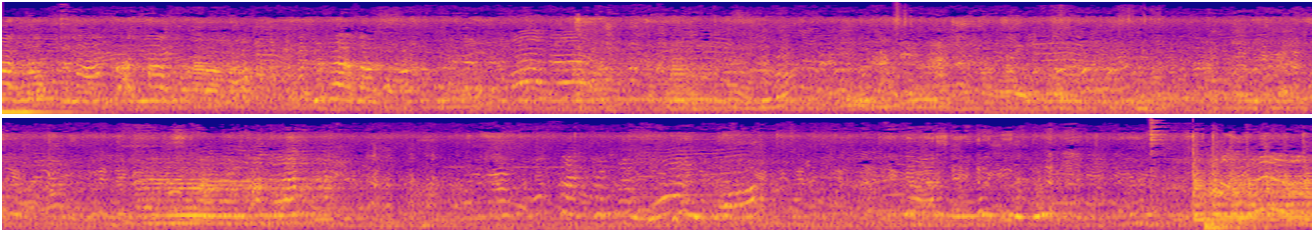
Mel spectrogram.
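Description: Many voices talking over one another, a crowd chattering steadily.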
